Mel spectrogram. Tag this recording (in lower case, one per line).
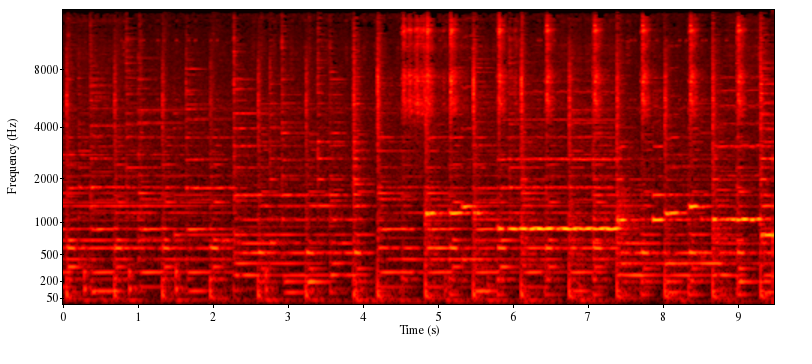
music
